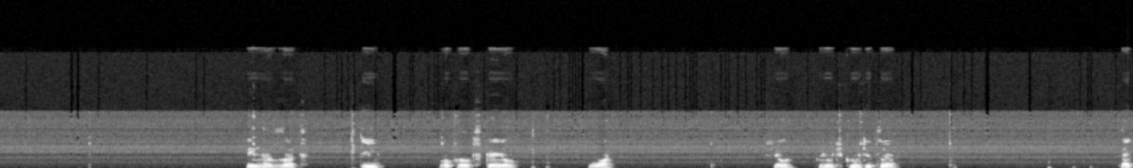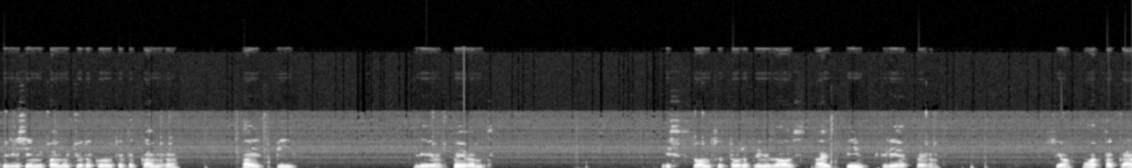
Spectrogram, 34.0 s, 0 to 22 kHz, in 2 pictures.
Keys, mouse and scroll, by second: 1.3-4.0 drag, 8.1 space, 10.7-12.7 middle drag, 12.9-14.4 middle drag, 16.2 space, 17.2 click, 19.6 click, 21.1 alt+p, 25.7 space, 27.6 click, 29.5 alt+p, 31.6 space, 33.1-33.9 middle drag.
